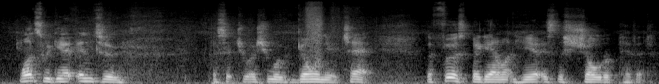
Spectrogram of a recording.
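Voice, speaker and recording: Over noticeable background noise, a man talks at a fairly quick pace with fairly even intonation and long, frequent pauses. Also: medium pitch for a man. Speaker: grappling instructor. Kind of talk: instructional tutorial.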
